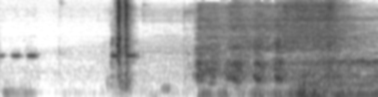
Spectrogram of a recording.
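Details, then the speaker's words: Used Honda Accord being inspected for sale: a couple of chimes, a short crank, then it starts first time and settles into an even idle. "Okey, one shot dia sudah start. Kita start test."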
